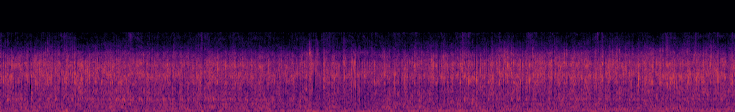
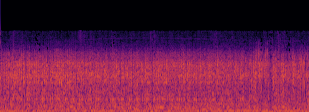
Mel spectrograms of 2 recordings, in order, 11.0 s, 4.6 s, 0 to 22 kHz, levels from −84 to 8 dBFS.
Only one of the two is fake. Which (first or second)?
first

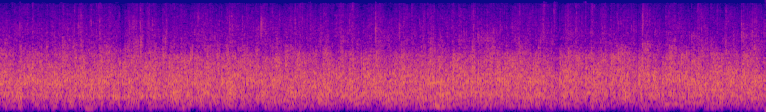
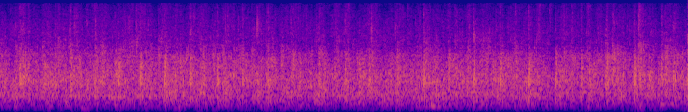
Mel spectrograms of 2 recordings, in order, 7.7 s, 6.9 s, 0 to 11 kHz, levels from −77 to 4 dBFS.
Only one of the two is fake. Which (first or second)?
second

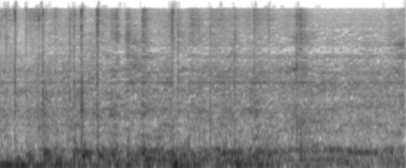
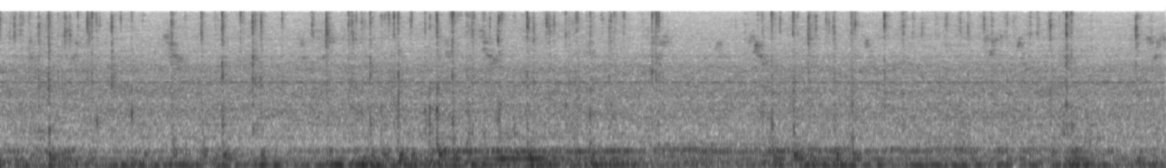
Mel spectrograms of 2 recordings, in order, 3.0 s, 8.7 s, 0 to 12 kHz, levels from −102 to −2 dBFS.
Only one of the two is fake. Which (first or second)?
first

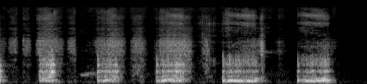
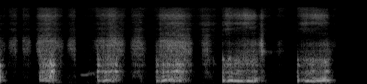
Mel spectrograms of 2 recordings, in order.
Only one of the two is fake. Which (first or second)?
second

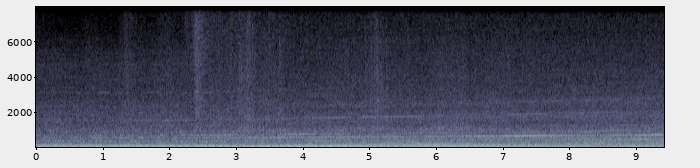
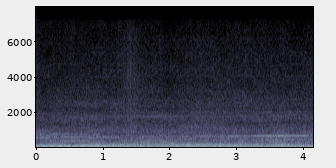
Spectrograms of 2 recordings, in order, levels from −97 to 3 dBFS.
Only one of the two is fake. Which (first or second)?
second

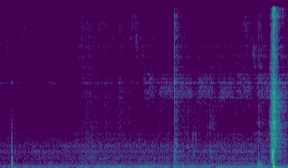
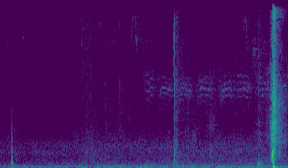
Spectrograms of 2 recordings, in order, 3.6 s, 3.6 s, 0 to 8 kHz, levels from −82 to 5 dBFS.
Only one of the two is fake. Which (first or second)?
first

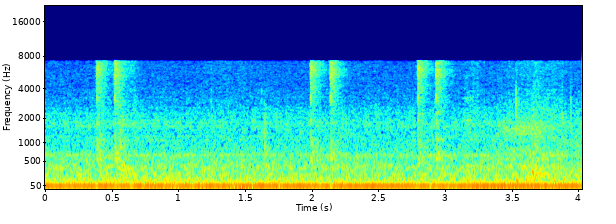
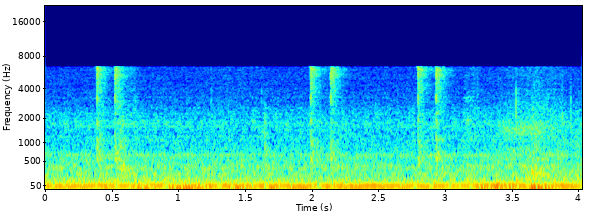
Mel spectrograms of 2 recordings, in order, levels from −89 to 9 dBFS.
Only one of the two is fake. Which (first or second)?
second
